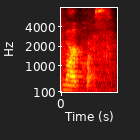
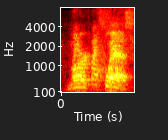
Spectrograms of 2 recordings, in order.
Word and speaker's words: Marques: It's Marques. Marques, like question. Like question. with an I and That's right. Marques. Correct. There we go. Marques, hopefully at the next time I'll get it right.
